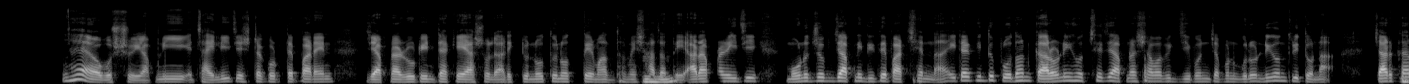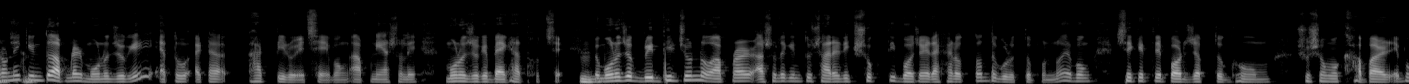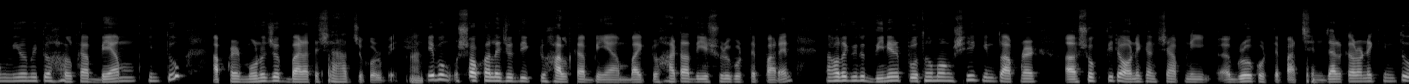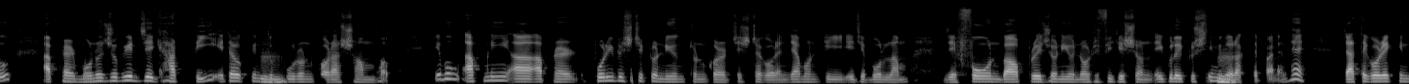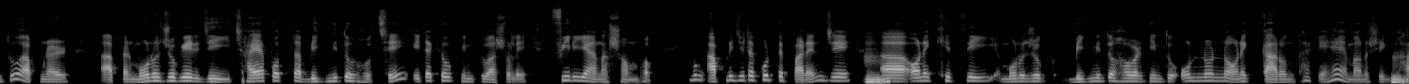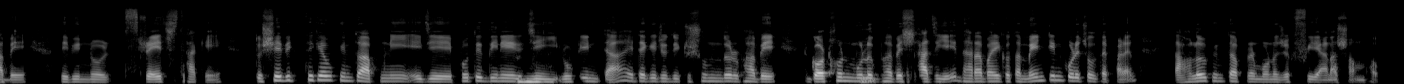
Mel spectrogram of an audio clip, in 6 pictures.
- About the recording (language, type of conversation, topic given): Bengali, advice, কীভাবে আমি দীর্ঘ সময় মনোযোগ ধরে রেখে কর্মশক্তি বজায় রাখতে পারি?
- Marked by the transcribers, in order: tapping; other background noise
